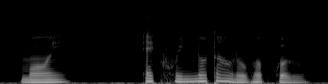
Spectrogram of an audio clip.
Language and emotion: Assamese, sad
